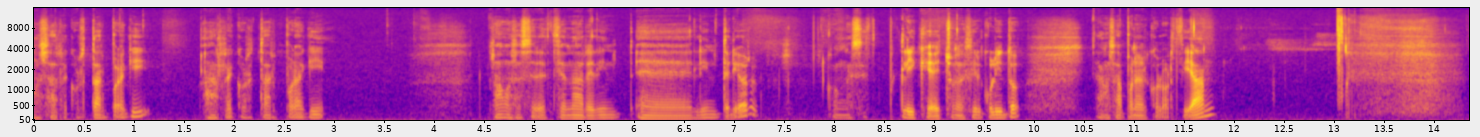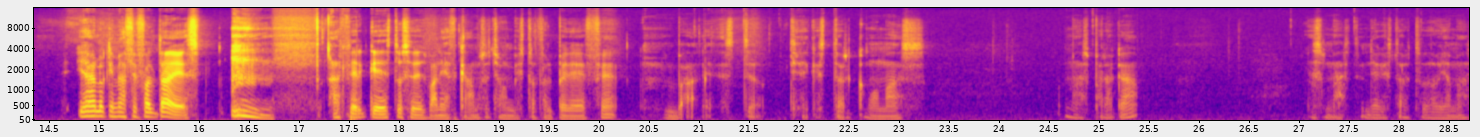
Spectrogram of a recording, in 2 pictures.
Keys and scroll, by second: 18.7 super+Tab, 21.2 super+Tab.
